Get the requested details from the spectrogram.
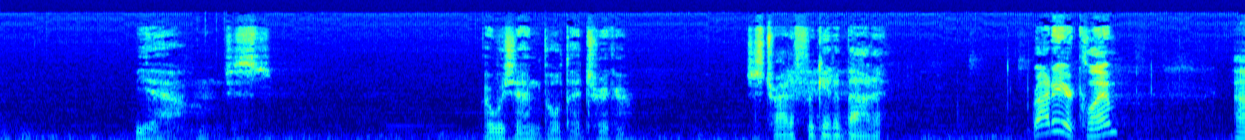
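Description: A young man answers quietly and hesitantly.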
